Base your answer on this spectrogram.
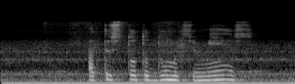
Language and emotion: Russian, angry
